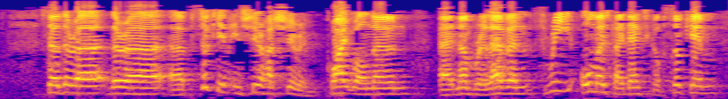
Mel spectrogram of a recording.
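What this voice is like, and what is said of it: English accent. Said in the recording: “it's my English accent”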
